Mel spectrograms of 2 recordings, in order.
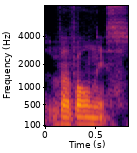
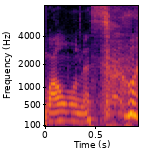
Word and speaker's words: Wawolnice: Yeah, so it's Polish, so it's Wawolnice. How do you spell it? W-A-W-O-L-N-I-C-E. Oh yeah, I was saying Wawolnice.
